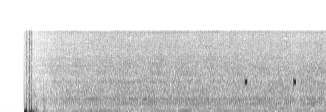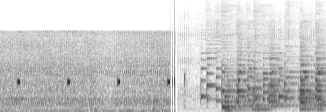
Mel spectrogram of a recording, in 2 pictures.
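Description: Old-film countdown leader sound effect: a sharp click, then a steady crackle and hiss of running film with a short beep once a second, six beeps in all. Near the end the noise cuts off and banjo-led music starts.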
